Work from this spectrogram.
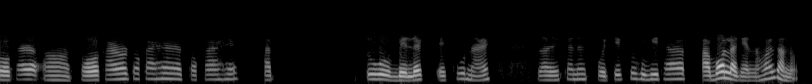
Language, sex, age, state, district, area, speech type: Assamese, female, 30-45, Assam, Sivasagar, rural, conversation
